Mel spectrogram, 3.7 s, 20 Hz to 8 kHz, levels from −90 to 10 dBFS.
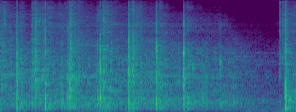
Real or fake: fake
